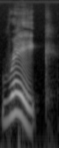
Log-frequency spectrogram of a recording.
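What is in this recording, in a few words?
"rake", English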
